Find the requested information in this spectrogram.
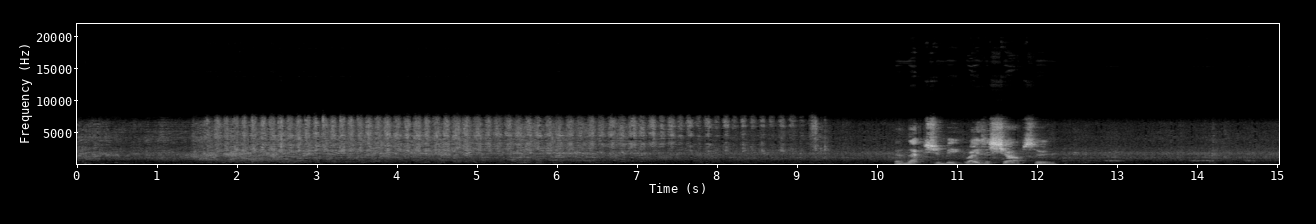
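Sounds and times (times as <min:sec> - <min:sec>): sandpaper rubbing on steel blade: 0:01.4 - 0:09.4.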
